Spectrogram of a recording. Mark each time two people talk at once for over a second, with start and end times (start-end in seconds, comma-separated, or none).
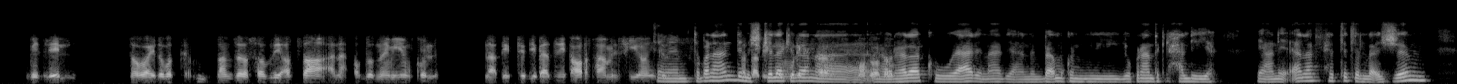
7.4-9.0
